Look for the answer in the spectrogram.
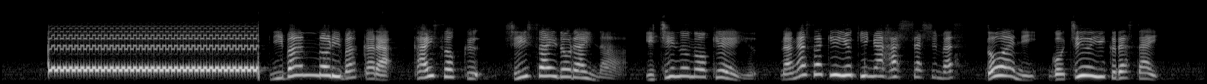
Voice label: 2番のりば発車放送; ハウステンボス; 2番のりば発車放送（快速シーサイドライナー 長崎行き）

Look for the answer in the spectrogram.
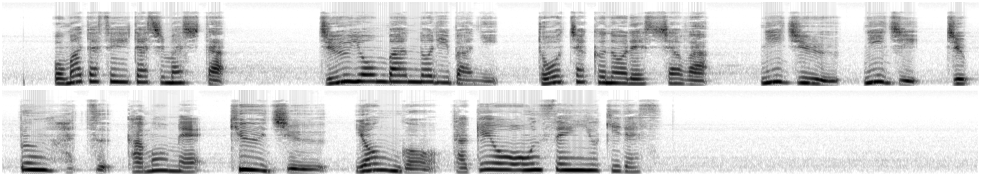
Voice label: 長崎 西九州新幹線ホーム 自動放送, 14番のりば接近放送; かもめ94号 武雄温泉行き

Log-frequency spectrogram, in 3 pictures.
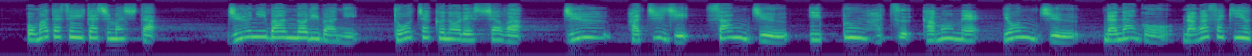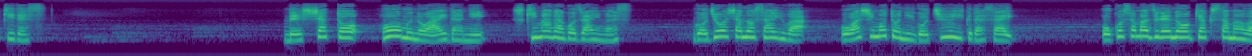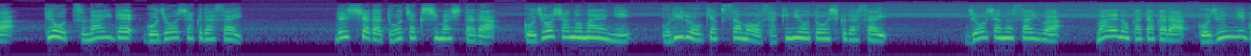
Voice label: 嬉野温泉, 12番のりば接近放送; かもめ47号 長崎行き; 武雄温泉

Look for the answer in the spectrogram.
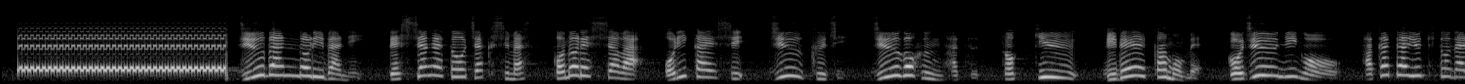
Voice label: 10番のりば接近放送; 折り返し・リレーかもめ52号 博多行き

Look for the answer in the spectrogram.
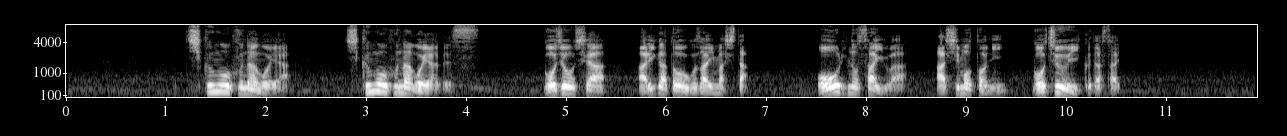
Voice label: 13番のりば到着放送 男声, 新幹線ホーム; 筑後船小屋; ・退避列車以外では、発車メロディと被ります。但し、列車が早着した場合など、稀に発車メロディと被らないことがあります。

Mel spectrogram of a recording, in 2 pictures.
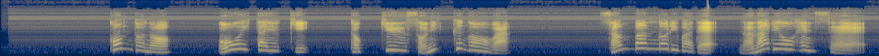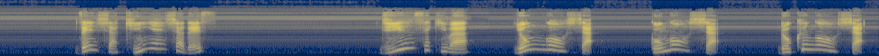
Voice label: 案内放送; 宇佐; ソニック 大分行き

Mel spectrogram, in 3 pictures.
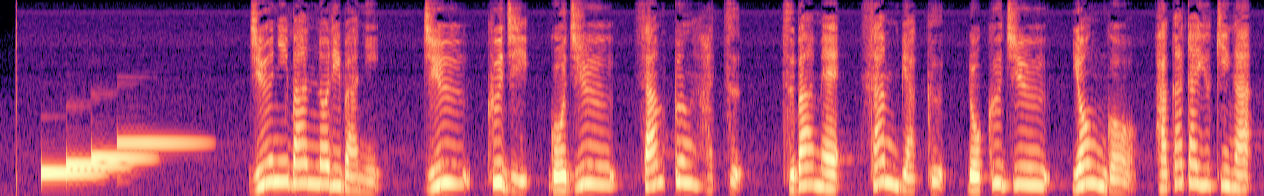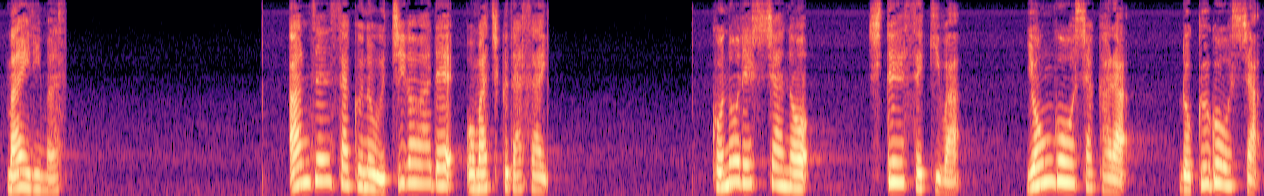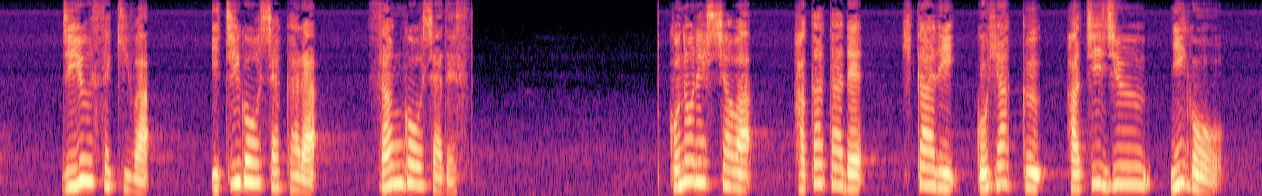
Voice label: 12番のりば予告放送, 新幹線ホーム; 新鳥栖; つばめ364号 博多行き; 博多で「ひかり582号 新大阪行き」に接続

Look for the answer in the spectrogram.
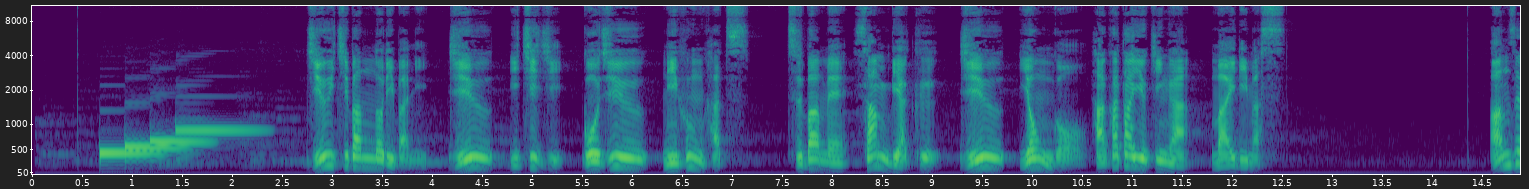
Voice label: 11番のりば予告放送（つばめ314号 博多行き）※自由席が1号車、2号車のみ, 久留米（新幹線ホーム）

